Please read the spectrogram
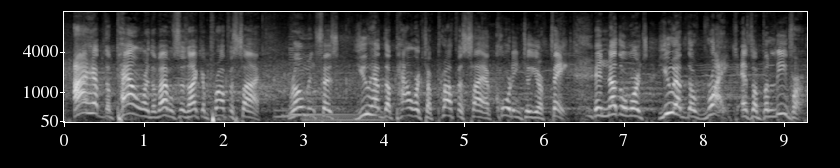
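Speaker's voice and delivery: loud, rising sermon cadence; full-throated pulpit preaching; preaching at full force. Acted. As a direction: build it up like a revival preacher.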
